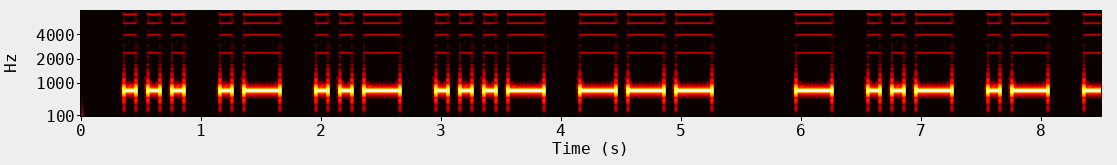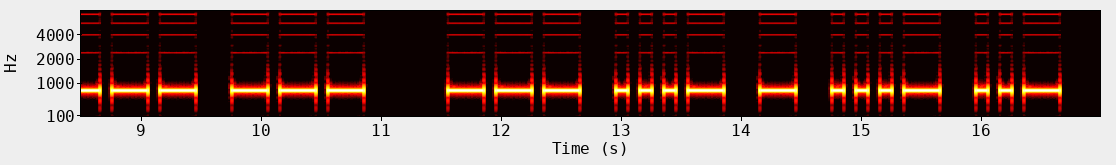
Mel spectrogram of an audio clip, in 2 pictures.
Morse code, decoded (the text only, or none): SAUVO TUAOO OVTVU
